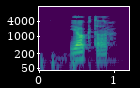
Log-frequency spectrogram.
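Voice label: "ёгтор", Komi, male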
